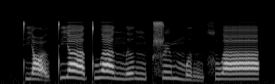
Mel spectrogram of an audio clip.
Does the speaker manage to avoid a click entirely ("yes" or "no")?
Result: yes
